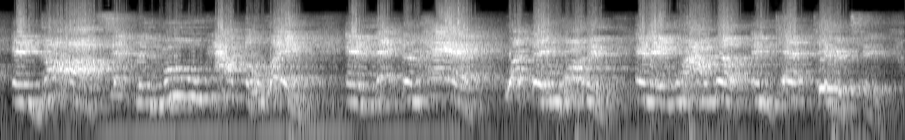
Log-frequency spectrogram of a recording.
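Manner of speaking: full-force gospel preaching; fiery preaching. Acted. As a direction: preach it out to the congregation. Preaching in repeated calls.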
